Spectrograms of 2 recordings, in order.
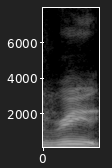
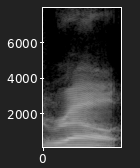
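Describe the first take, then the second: First: It is said with a British pronunciation. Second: It is said with an American pronunciation.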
